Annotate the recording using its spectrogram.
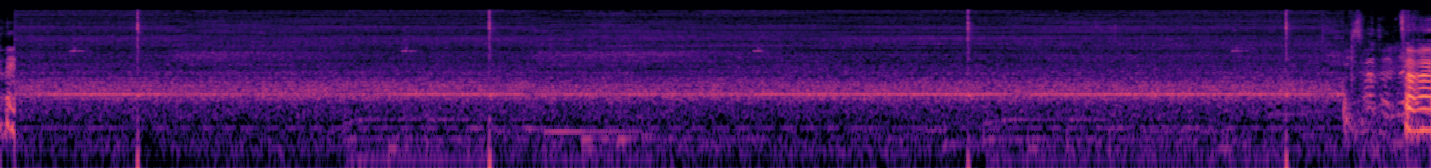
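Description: A treatment device clicks sharply every few seconds.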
